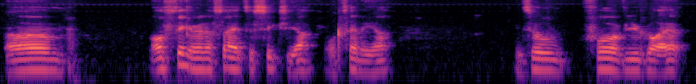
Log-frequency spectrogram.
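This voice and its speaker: A man's voice: medium pitch, little pitch movement, measured pace, darkish tone, low-quality recording. Swearing, pushy man on a livestream. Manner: blunt, heavy swearing, pushy and insistent. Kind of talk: casual live-stream rant.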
